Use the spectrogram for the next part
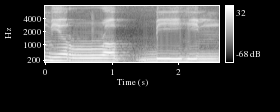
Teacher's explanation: Cara membacanya ketika nun sukun atau tanwin bertemu dengan huruf idgham bila gunnah, yakni lam dan ra, ya, dibaca, dimasukkan, nama idgham adalah dimasukkan ke dalam huruf berikutnya tanpa disertai dengan gunnah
